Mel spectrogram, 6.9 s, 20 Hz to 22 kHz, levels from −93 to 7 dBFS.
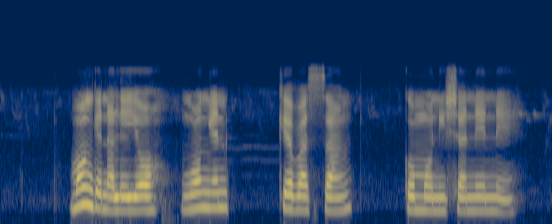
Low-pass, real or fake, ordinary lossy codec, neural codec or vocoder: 7.2 kHz; real; Opus, 64 kbps; none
